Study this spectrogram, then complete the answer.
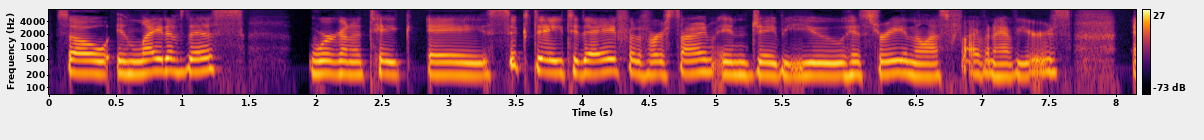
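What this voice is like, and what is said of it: Hoarse, nearly lost voice. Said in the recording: “Obviously, you can probably tell that I have lost my voice. ... This is the best I've sounded.”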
